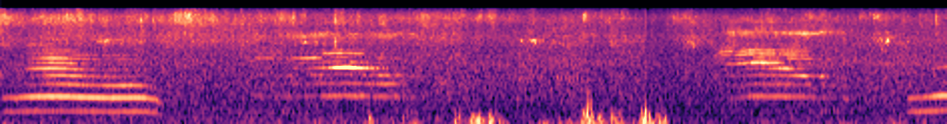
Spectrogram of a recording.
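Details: Cat meowing back and forth with its owner: a clear, drawn-out harmonic meow, then a person's low voice in between, then further meows at the end.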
